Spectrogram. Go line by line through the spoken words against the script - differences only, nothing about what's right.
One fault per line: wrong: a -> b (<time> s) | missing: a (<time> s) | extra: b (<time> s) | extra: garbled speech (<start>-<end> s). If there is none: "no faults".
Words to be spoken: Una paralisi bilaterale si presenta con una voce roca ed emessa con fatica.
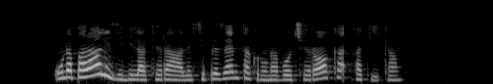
missing: ed emessa con (3.5 s)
